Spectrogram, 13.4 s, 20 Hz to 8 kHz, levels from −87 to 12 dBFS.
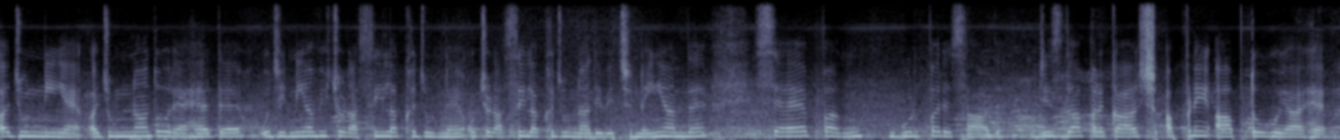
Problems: background sounds at intervals, background conversations at intervals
